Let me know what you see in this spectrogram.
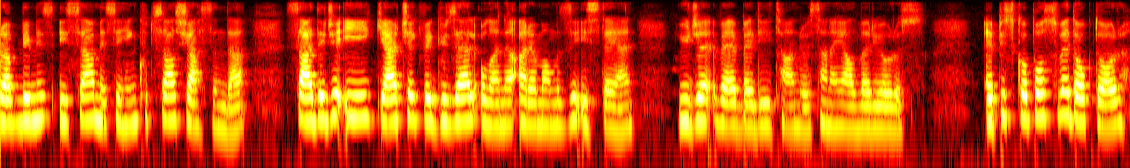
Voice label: internet prayer turkish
